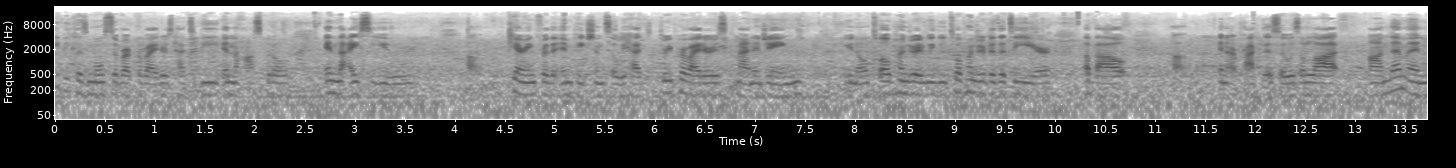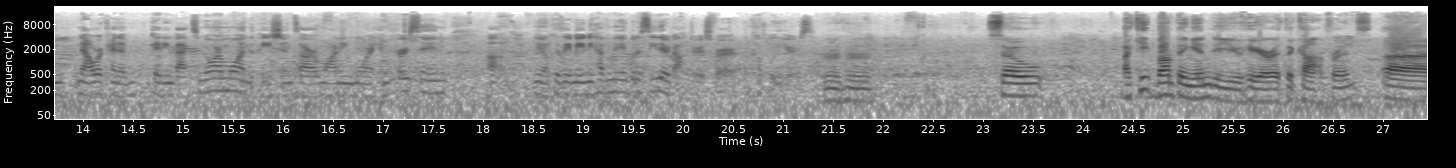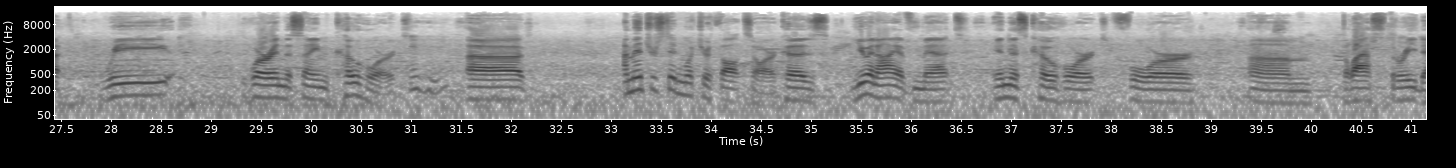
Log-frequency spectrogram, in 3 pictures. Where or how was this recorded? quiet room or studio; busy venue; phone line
busy venue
